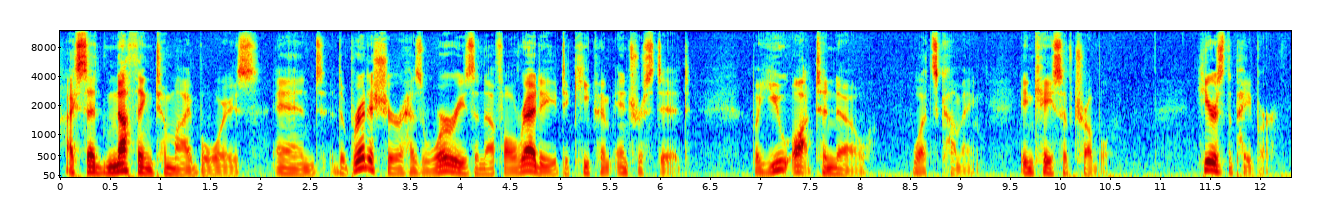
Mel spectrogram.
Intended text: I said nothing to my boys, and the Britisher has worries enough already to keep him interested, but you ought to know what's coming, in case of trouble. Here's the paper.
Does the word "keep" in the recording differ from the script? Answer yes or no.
no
